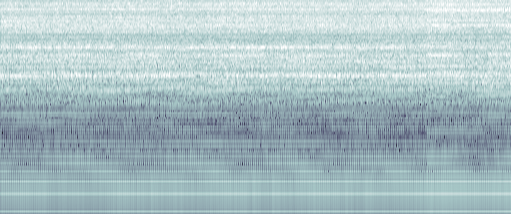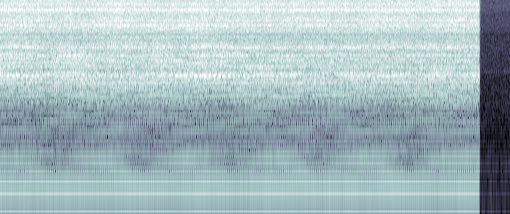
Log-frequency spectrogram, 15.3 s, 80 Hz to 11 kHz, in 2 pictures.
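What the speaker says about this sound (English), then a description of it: "we'll be doing climb milling. I'm just going to take a light cut of about 2/1000, and I'm going to run at about 2000 RPM" A mini mill with power feed taking a light climb-milling cut at about 2000 RPM gives a steady, loud motor hum with a constant high whine, running unbroken for about fifteen seconds before stopping abruptly.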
